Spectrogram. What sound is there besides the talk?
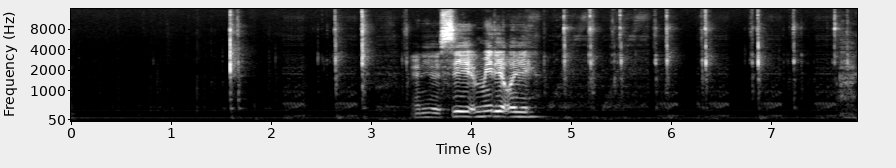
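computer keyboard keys being pressed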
